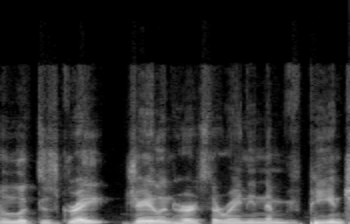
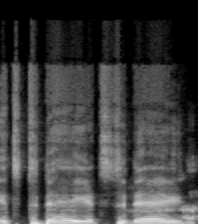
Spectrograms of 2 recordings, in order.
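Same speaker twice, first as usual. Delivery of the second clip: put-on high, drawn-out, overjoyed excited kid voice; 7 semitones higher, 4 dB louder than usual. Imitating the kid from Jerry Maguire waking up: imitating the Jerry Maguire kid, excited. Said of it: "like the kid on Jerry Maguire when he wakes up".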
